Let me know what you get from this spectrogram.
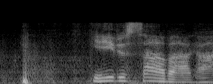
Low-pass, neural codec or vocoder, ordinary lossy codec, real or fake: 7.2 kHz; codec, 16 kHz in and 24 kHz out, 0.6 kbps, FocalCodec, streaming, 4096 codes; none; fake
